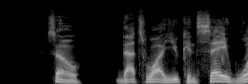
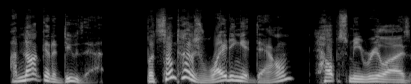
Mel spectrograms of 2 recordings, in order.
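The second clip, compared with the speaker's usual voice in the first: usual speaking voice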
